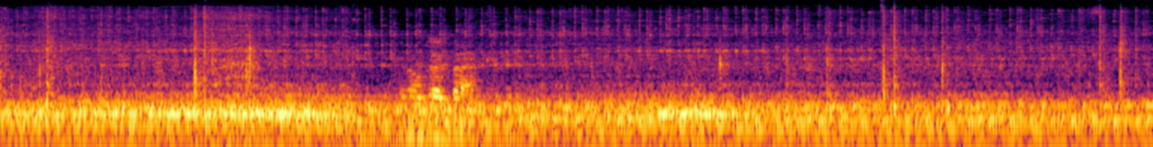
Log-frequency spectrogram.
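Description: An RC crawler's engine sound module hums and chugs at a low, steady idle, with someone talking over it and occasional sharp clicks.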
